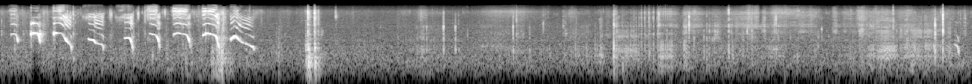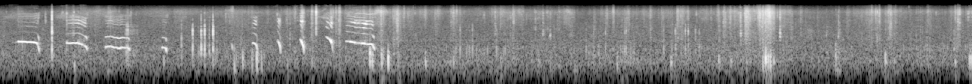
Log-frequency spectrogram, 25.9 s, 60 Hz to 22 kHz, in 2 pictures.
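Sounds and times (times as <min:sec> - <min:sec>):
puppies scuffling and growling: 0:00.1 - 0:03.4, 0:07.5 - 0:25.9
puppies yelping and whining: 0:00.1 - 0:03.5, 0:12.7 - 0:15.3, 0:16.0 - 0:18.2.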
